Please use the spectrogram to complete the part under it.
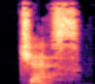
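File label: "chess", British English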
